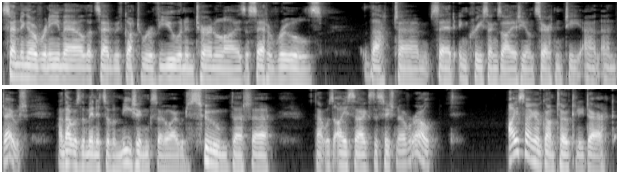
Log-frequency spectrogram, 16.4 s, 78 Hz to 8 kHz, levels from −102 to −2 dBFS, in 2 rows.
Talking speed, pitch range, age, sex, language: 180 wpm, 100-120 Hz, 30-49, male, English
